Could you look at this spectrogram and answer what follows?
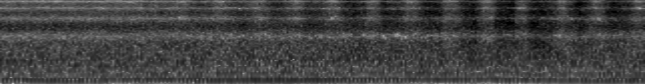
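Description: A brush rubs vinegar onto rusty metal with a steady, soft scrubbing hiss. The strokes are close, quiet and continuous, and no voices are heard.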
